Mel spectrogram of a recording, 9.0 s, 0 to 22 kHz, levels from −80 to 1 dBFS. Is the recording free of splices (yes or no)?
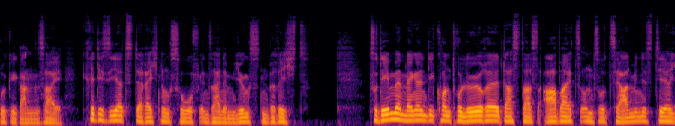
yes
